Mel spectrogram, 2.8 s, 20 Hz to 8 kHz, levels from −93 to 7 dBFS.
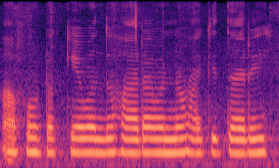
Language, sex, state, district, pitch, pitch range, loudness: Kannada, female, Karnataka, Bidar, 210 Hz, 205-210 Hz, -16 LUFS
